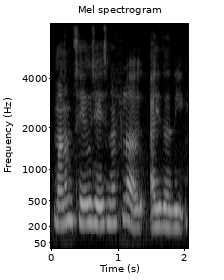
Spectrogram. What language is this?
Telugu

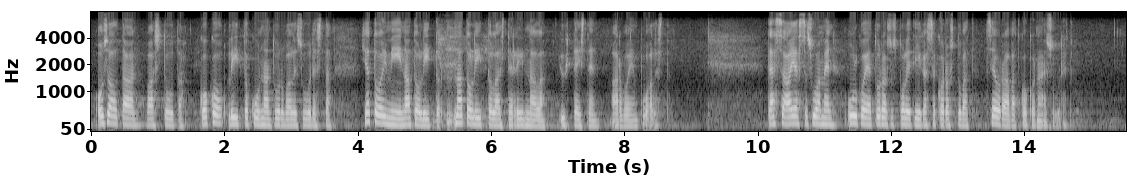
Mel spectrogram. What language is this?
Finnish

